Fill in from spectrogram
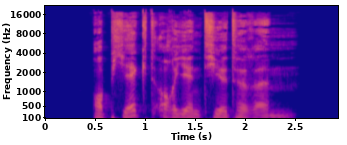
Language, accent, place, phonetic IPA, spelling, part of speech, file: German, Germany, Berlin, [ɔpˈjɛktʔoʁiɛnˌtiːɐ̯təʁəm], objektorientierterem, adjective, De-objektorientierterem.ogg
- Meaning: strong dative masculine/neuter singular comparative degree of objektorientiert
